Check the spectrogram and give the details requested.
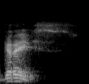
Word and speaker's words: Grace: graas Así se escribe Generalmente gra pero la pronunciación en inglés es Grace porque así funciona el inglés yo por eso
